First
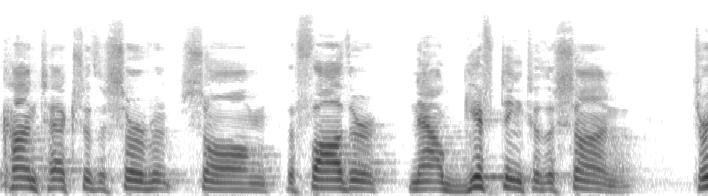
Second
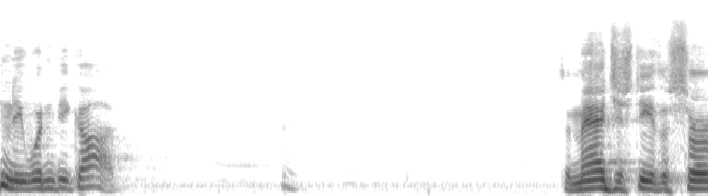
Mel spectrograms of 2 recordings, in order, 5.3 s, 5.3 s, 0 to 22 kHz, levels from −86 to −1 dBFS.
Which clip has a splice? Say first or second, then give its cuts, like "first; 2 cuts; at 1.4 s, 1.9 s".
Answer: first; 2 cuts; at 2.1 s, 3.0 s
